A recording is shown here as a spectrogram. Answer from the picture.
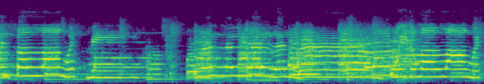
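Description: A children's sing-along song: a voice singing a "la la la" melody in held, gliding notes over instrumental backing.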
